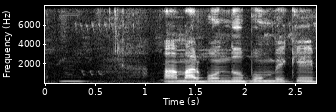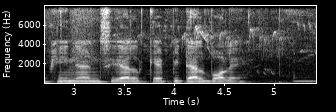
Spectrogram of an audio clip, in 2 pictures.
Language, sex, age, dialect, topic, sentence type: Bengali, male, 18-24, Northern/Varendri, banking, statement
